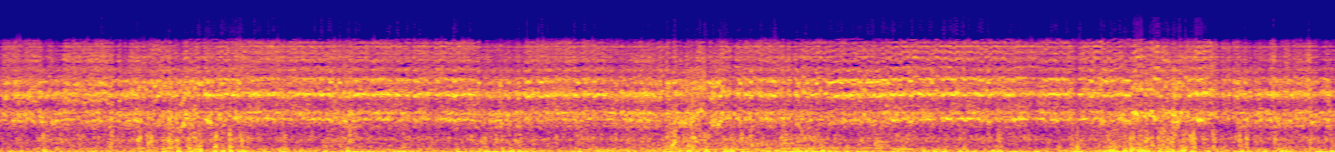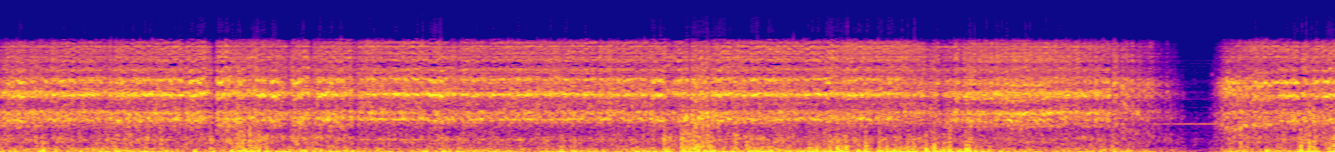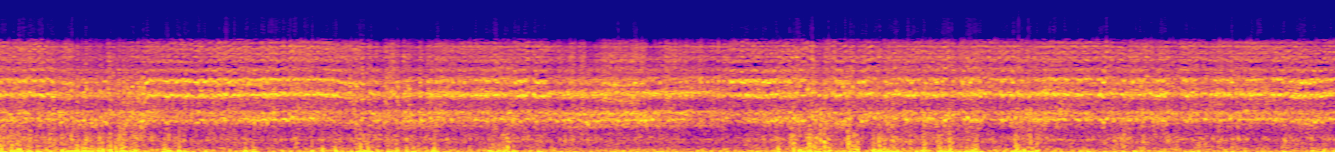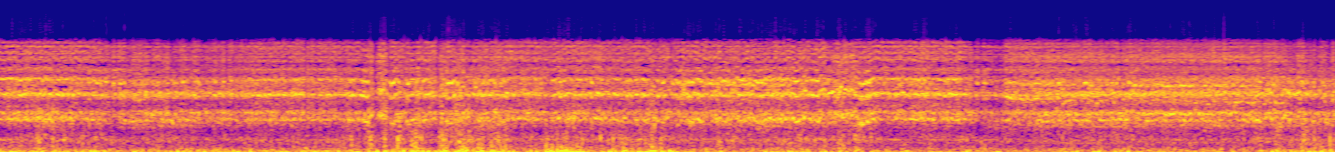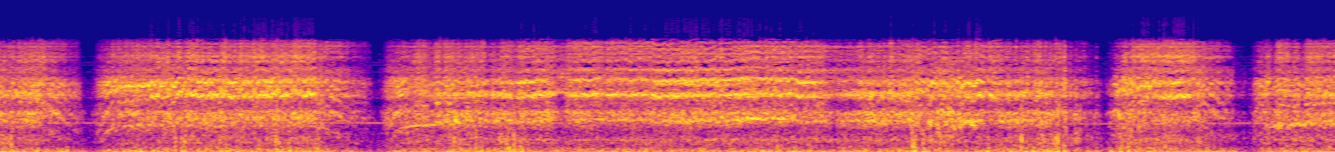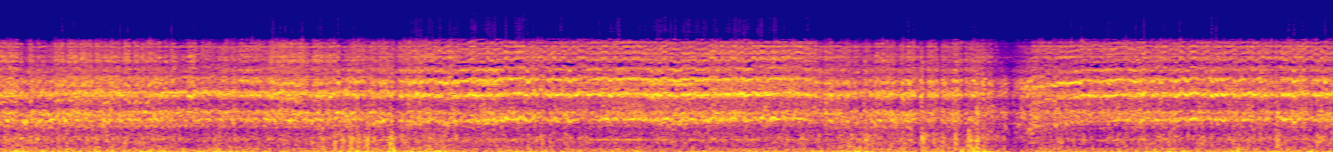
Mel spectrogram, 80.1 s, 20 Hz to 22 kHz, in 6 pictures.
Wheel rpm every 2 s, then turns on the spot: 210, 230, 230, 230, 230, 230, 230, 230, 230, 230, 230, 230, 130, 190, 220, 220, 220, 230, 240, 230, 220, 230, 230, 220, 220, 210, 210, 130, 140, 210, 220, 210, 130, 160, 220, 220, 220, 220, 180, 230.
none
